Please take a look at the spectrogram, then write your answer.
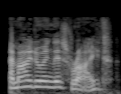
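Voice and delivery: high, uncertain question; anxious. Acted. Tourist holding a sword on the thief, anxious. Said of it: "asked Two Flower anxiously".

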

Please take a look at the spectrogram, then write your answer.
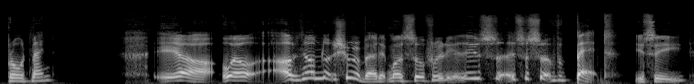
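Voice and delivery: nervous innkeeper. A narrator's reading. Fat innkeeper cornered by the thief master, stammering nervously. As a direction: squeak out excuses under pressure. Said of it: "said the innkeeper nervously".

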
